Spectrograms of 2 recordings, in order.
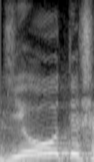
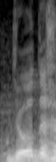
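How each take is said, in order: First: ज्योतिष with a clear ज्यो glide; ज्योतिष, the य clearly heard; correct pronunciation. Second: ज्योतिष flattened to जोतिष, no य; the wrong ज्योतिष said as जोतिष; ज्योतिष with the glide dropped; wrong pronunciation. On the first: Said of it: "ज्योतिष कहना है". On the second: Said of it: "ज्योतिष नहीं कहना है". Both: Shown as a demonstration.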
